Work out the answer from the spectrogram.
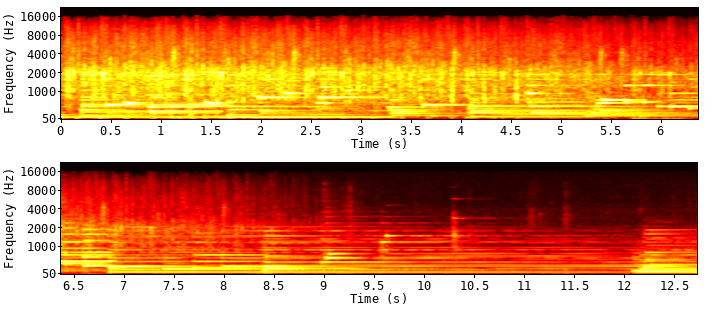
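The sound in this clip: Audience applause greets a singer at a live variety show. Dense clapping rides over a band's musical intro and fades out after about eight seconds, leaving the music alone.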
